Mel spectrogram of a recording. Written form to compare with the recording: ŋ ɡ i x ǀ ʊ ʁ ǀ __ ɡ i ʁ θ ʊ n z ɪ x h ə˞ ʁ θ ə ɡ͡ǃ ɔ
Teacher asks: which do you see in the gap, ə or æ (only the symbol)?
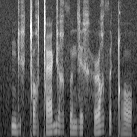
æ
